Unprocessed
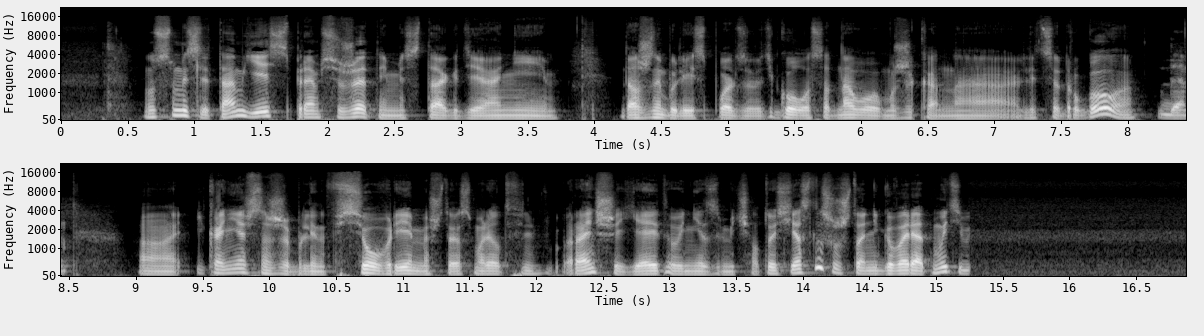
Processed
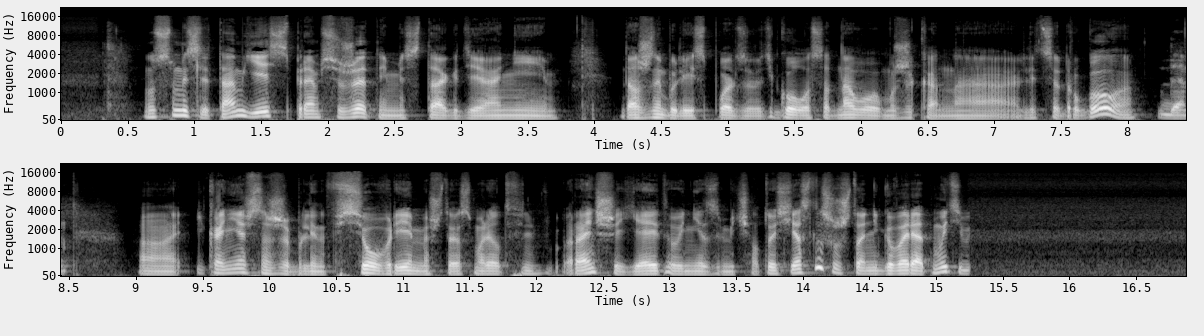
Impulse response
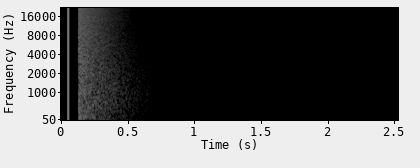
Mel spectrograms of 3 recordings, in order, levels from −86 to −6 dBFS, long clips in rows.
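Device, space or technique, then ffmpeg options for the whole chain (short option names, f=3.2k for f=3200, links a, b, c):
presence and air boost: -af "equalizer=f=3.8k:t=o:w=1.5:g=4,highshelf=f=9.3k:g=5,volume=1dB"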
